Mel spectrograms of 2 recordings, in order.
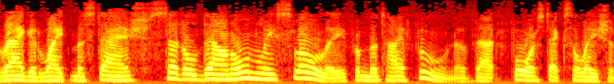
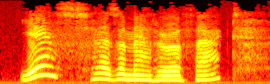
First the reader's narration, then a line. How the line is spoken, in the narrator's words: said George, heaving an enormous sigh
